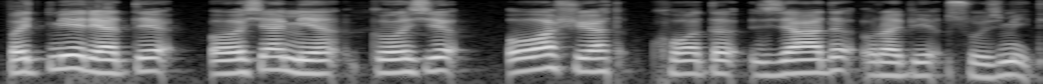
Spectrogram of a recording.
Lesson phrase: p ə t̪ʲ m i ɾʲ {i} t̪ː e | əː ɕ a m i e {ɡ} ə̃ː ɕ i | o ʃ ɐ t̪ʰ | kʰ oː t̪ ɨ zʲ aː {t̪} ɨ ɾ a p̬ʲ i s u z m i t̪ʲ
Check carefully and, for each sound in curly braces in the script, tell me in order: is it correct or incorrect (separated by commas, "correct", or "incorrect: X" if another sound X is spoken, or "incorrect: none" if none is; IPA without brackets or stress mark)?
incorrect: a, incorrect: k, incorrect: d̪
